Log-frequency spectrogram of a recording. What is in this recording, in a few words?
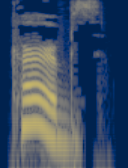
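"curbs", British English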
